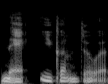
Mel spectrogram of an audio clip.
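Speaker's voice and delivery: firm, no-nonsense teacher tone. Speaker demonstrating their different voices, using the firm no-nonsense teacher voice. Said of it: "my teacher voice where I just don't take shit".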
